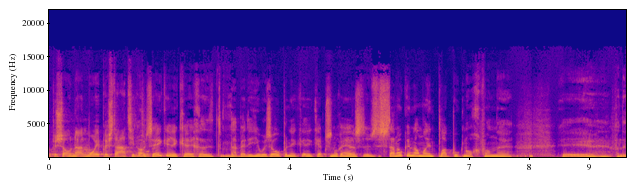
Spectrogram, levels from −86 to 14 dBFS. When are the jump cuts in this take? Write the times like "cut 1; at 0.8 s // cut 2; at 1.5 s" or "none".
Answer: none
